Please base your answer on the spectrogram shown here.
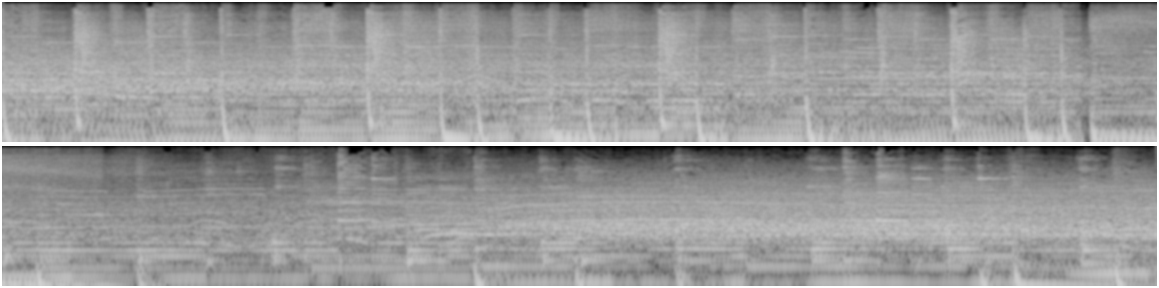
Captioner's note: cheers and applause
